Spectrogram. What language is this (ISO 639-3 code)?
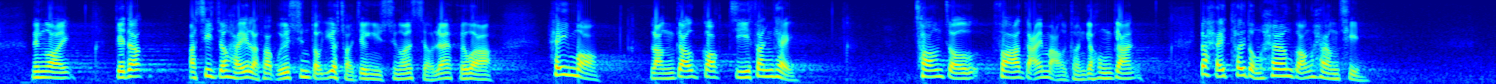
yue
